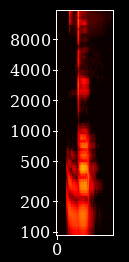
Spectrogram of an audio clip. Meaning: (adjective) masculine plural of beau; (noun) plural of beau
- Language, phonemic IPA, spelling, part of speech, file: French, /bo/, beaux, adjective / noun, LL-Q150 (fra)-beaux.wav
